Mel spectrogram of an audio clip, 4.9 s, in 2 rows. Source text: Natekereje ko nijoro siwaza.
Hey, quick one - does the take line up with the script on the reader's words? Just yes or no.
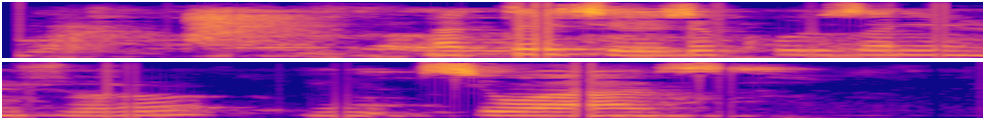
no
